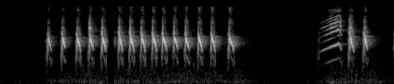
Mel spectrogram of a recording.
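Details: Golden-bellied gerygone singing for use in training other birds: about fifteen quick, high staccato notes, then a pause and a few different upward-sweeping, rising notes.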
